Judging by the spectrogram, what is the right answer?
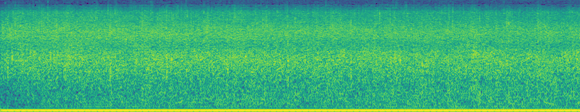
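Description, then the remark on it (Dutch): A crowd applauds for the Lord, a dense wash of many hands clapping that holds at an even, fairly loud level for about six seconds, with no voices rising above it. “Als je de Heer een applaus wil geven, geef hem een applaus.”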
